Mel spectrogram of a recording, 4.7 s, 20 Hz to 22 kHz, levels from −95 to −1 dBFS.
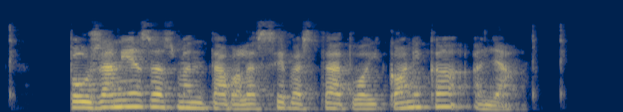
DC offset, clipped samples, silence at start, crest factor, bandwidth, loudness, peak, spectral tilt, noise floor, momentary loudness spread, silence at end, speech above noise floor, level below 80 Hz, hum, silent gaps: under 0.1%; under 0.1%; 0.55 s; 18 dB; 9.2 kHz; -26 LUFS; -10 dBFS; -5 dB/octave; -58 dBFS; 9 LU; 0.8 s; 33 dB; -72 dBFS; none; none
